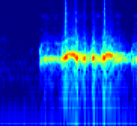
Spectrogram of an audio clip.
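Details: Perkutut silver, a zebra dove, giving one loud manggung phrase: a low mellow coo breaking into a quick stuttered series of notes and settling into a steady held tone, in a quiet setting.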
